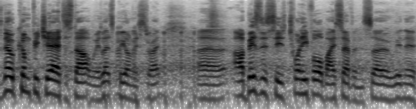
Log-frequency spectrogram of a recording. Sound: chuckling

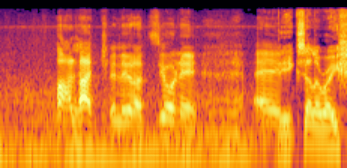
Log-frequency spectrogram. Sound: speaking in foreign language

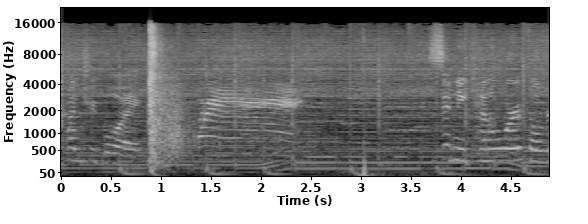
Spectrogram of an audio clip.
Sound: duck screams

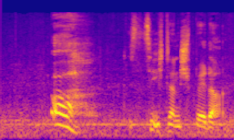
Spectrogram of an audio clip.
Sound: moan

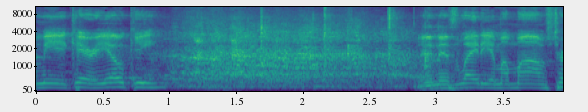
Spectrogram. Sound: audience laughing

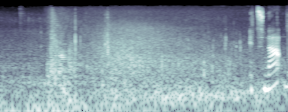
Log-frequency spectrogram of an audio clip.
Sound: water splashing

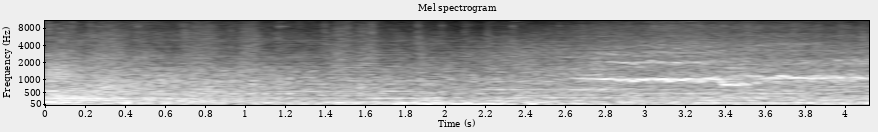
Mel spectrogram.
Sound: tires squealing

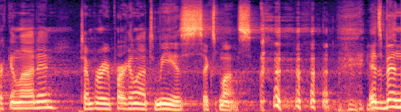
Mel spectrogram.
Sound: laughs

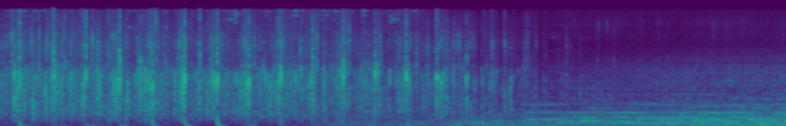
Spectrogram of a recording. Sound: applause

